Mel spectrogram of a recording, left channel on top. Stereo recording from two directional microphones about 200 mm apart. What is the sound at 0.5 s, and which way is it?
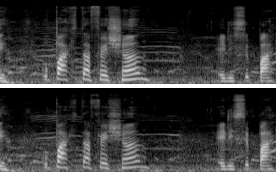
Speech, 15° left (ahead or behind).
